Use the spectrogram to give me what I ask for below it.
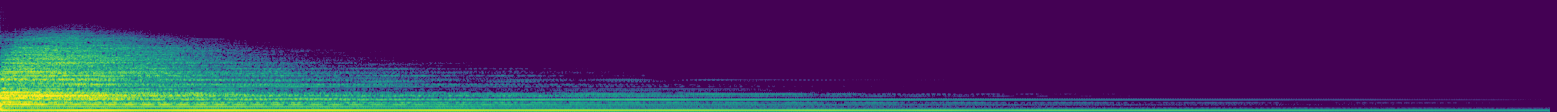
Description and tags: A loud gong strike sample
Gong-strike, Loud, Sample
